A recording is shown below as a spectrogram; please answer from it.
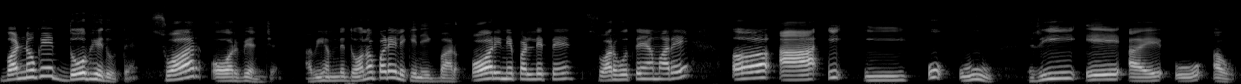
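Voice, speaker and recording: Woman teaching children in a lively sing-song voice. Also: a little high. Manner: slow, clear recitation of letters with lively sing-song rises and falls. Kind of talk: children's grammar lesson narration.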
